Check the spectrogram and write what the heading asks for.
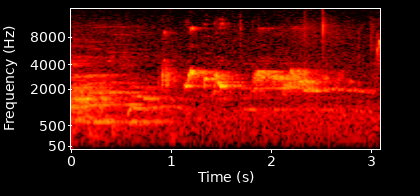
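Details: Red-whiskered bulbul singing at a trapping site with a slide trap, 4 December 2016; a lively run of clear, slurred whistles that rise and fall, with softer lower notes at the start.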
